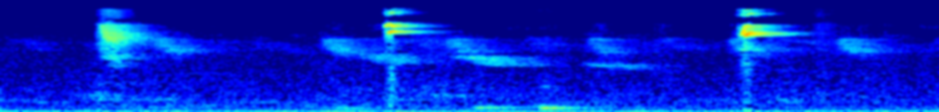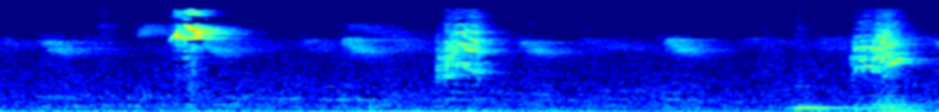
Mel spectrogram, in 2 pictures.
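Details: Female seedeater giving calls meant to stimulate the male: sharp high chirps roughly every one to two seconds, mixed with softer buzzy notes and a few faint low sounds, with a steady low background hum.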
